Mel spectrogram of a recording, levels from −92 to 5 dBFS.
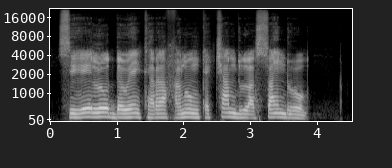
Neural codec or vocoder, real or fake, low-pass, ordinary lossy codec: codec, 44.1 kHz, 1.7 kbps, Pupu-Codec; fake; none; none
